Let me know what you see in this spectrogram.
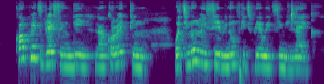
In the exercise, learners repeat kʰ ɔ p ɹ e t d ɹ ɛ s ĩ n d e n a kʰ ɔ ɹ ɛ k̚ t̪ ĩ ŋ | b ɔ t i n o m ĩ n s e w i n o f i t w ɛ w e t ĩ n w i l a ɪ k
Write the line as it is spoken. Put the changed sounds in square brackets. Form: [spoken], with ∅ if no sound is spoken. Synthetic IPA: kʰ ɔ p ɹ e t d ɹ ɛ s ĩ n d e n a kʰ ɔ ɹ ɛ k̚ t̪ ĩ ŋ | b ɔ t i n o m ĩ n s e w i n o f i t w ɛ w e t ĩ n w i l a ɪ k

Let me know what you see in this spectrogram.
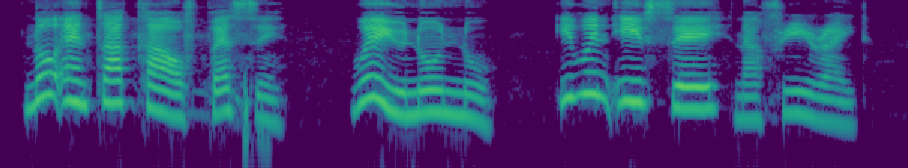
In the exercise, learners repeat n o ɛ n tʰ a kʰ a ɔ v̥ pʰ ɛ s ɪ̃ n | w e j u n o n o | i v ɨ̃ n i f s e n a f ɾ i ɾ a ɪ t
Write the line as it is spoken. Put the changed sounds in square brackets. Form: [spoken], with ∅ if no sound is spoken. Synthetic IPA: n o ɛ n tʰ a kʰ a ɔ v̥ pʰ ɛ s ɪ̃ n | w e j u n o n o | i v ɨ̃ n i f s e n a f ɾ i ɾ a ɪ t

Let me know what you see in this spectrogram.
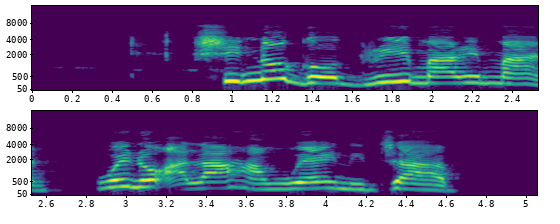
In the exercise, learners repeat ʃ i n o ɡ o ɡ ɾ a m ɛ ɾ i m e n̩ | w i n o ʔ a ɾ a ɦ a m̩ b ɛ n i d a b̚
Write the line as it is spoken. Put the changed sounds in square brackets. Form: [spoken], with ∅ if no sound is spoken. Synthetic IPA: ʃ i n o ɡ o ɡ ɾ [i] m [a] ɾ i m [a] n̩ | w [e] n o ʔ a [l] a ɦ a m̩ [w] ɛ n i [d͡ʒ] a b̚

